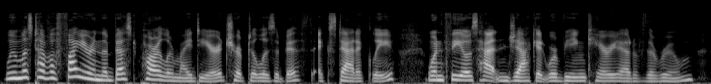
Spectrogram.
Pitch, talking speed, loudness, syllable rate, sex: 185 Hz, 220 wpm, -21 LUFS, 5.8 syllables/s, female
